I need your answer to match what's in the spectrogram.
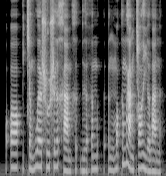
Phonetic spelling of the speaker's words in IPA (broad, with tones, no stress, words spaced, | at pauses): ʔɔ˧ | cə˨˩˦mwəː˧ ʂu˧˥ʂɨ˧˥ə̯ xaː˨˩m xə˨˩k̚ ɣɨ˨˩ə̯hə˧m | ʔə˨˩ŋ mɔ˨˩˦kə˧˥mɣa˨˩ŋ cɔ˧˥ɣi˨˩ə̯wa˨˩n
